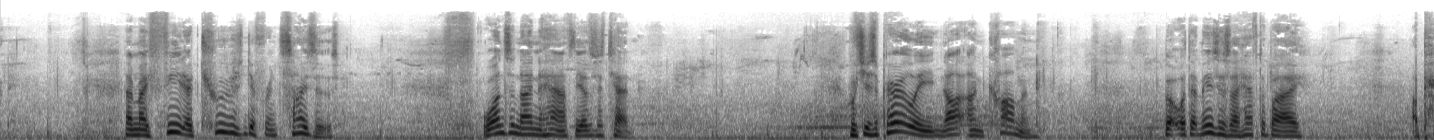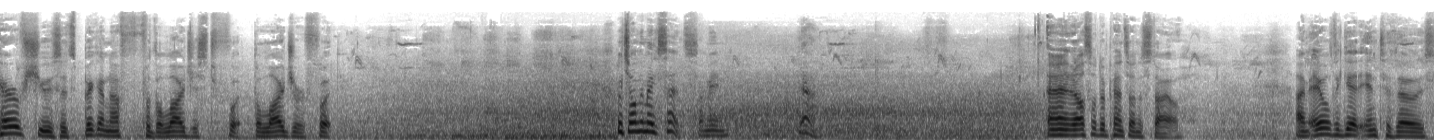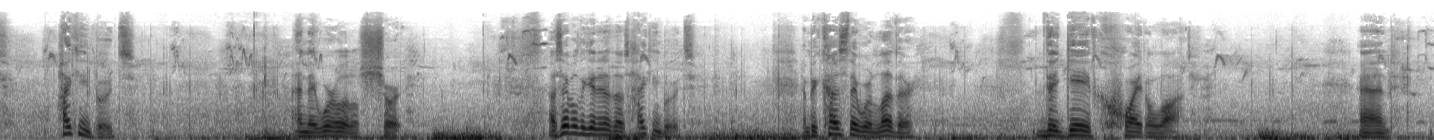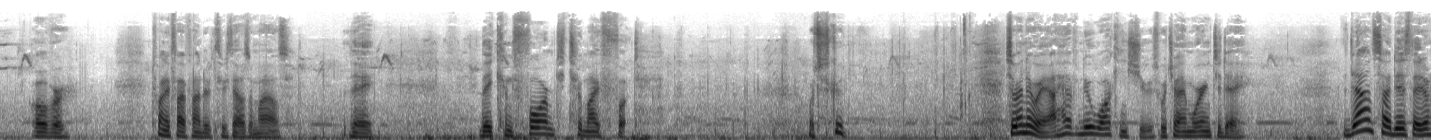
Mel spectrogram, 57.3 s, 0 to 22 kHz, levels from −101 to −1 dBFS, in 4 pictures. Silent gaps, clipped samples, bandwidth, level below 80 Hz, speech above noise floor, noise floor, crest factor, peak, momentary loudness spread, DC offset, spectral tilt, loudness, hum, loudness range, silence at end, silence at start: none; under 0.1%; 15 kHz; -28 dBFS; 25 dB; -39 dBFS; 16 dB; 0 dBFS; 22 LU; under 0.1%; -6.5 dB/octave; -16 LUFS; none; 4 LU; 0 s; 0 s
